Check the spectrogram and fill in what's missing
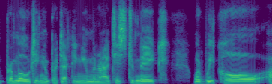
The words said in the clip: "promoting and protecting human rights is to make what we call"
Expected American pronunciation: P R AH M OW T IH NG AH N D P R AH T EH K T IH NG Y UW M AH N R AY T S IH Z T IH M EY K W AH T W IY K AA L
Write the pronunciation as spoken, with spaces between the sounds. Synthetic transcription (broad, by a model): P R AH M OW T IH NG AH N P R AH T EH K T IH NG Y UW M AH N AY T IH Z T IH M EY K W AH T W IY K AA L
